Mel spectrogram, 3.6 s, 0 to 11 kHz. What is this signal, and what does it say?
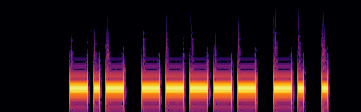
Morse code, heard as a keyed tone, about 20 wpm, 700 Hz. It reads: K0NE
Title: USA Call Signs - 4 Characters - 6x Character Spacing - 20wpm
